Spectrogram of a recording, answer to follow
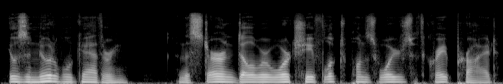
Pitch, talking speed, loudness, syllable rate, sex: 110 Hz, 215 wpm, -19 LUFS, 6.7 syllables/s, male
